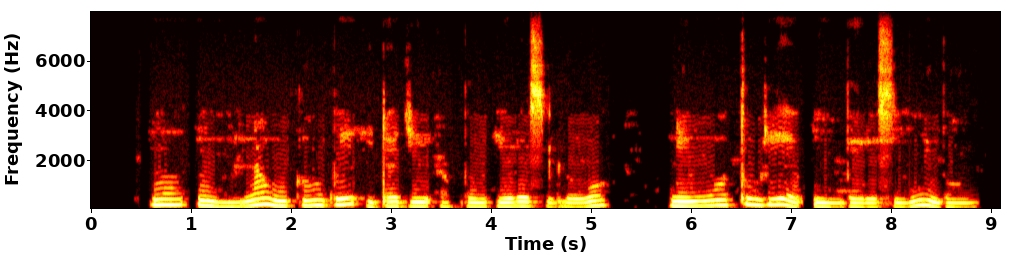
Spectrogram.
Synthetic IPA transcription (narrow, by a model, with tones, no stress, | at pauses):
wɔ̃˧ũ˨nũ˨˦la˦w̃ũ˧˦kã˦ɡ͡be˦i˦˨da˨˦d͡ʒe˧a˨k͡po˨i˨ɾɛ˧˨si˨lɔ˨˦wɔ˦ | nĩ˧˦w̃ɔ̃˦tu˦˨˦ɾi˦ɛ˦˨i˨jĩ˨bɛ˨ɾɛ˨si˨jĩ˦˨ɡ͡bɔ̃˨˦ũ˧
